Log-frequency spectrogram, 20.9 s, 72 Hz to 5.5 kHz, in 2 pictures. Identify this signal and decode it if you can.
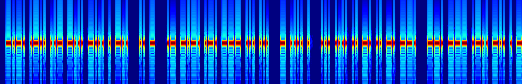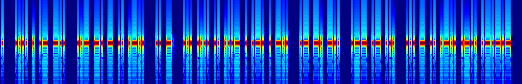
Morse code, heard as a keyed tone, about 34 wpm, 600 Hz. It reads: CLUBBED IT ACROSS THE SHINING GOLDEN HEAD UNTIL IT SHIVERED AND WAS STILL.
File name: the old man and the sea 2 35wpm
